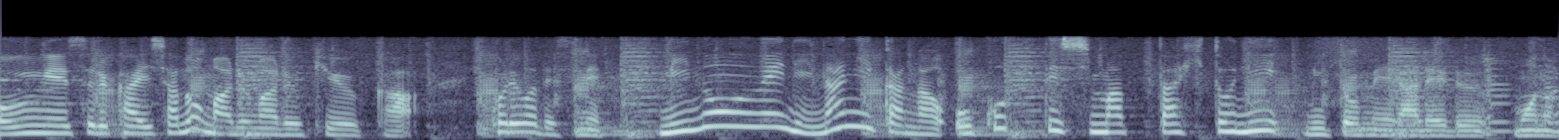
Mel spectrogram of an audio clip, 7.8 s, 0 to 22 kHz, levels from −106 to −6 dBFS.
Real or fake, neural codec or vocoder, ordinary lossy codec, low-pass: real; none; none; 7.2 kHz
